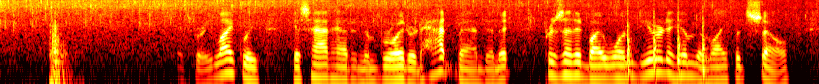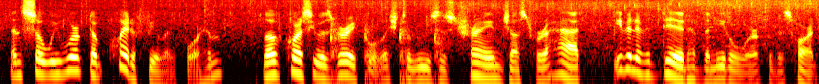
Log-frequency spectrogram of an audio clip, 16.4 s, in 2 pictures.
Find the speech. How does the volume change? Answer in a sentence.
The volume of the talking stays about the same.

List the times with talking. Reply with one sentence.
The talking can be heard from 1.8 to 16.3 s.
